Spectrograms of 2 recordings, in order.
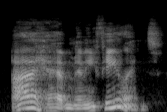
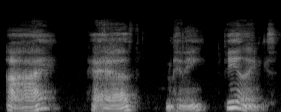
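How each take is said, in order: First: Said in the usual way. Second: Very slow, a pause after each word; word-by-word modelling. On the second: Shown as a demonstration. Teacher modelling a sentence for learners, slow word by word. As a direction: separate every word for learners to copy.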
